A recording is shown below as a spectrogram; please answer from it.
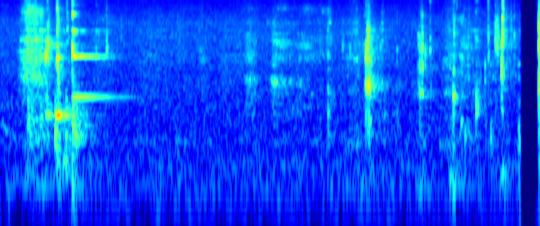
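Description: A drinking glass clinks about half a second in and rings briefly with a clear tone, followed by a few scattered light taps and clicks.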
